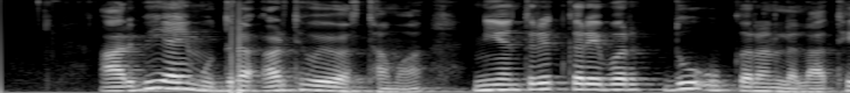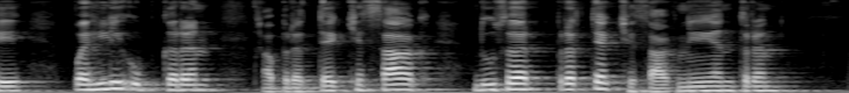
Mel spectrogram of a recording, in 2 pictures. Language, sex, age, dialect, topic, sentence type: Chhattisgarhi, male, 18-24, Western/Budati/Khatahi, banking, statement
